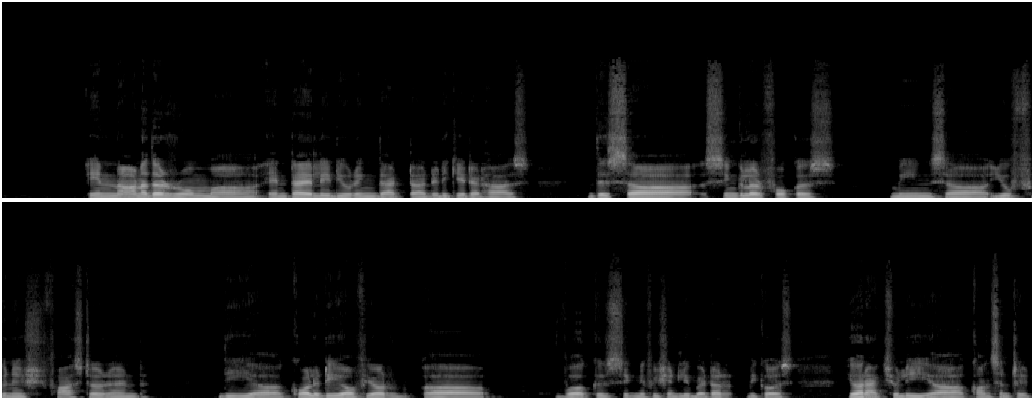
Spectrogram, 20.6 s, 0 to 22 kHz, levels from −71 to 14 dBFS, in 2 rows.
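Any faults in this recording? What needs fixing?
Nothing needs fixing; no faults are audible.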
